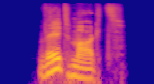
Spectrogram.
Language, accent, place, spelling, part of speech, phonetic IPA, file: German, Germany, Berlin, Weltmarkts, noun, [ˈvɛltˌmaʁkt͡s], De-Weltmarkts.ogg
- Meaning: genitive singular of Weltmarkt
